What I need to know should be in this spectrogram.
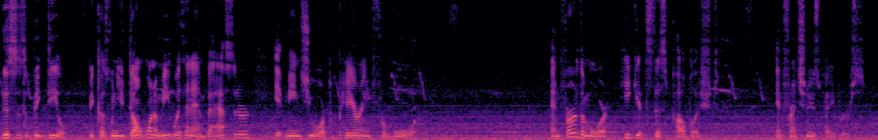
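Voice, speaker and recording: A man's voice: medium pitch, normal speed, noisy background. A man explaining a history lesson in a casual, conversational way, with fillers as he goes. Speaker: teacher.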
